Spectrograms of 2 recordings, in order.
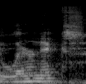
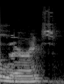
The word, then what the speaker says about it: larynx: here's the larynx again incidentally for those of you that say lair Nix you're saying it wrong but this is the larynx and trachea so then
